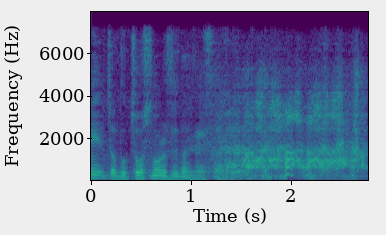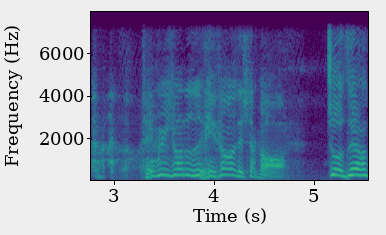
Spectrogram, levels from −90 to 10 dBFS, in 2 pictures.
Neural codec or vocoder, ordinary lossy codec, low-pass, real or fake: codec, 16 kHz, 1 kbps, FunCodec, trained on Chinese and English, 50 frames a second; none; 7.2 kHz; fake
